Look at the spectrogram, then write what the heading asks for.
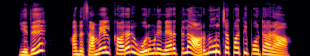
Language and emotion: Tamil, surprised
